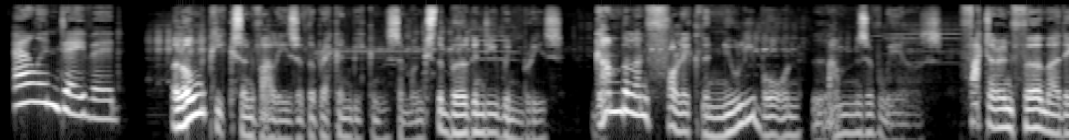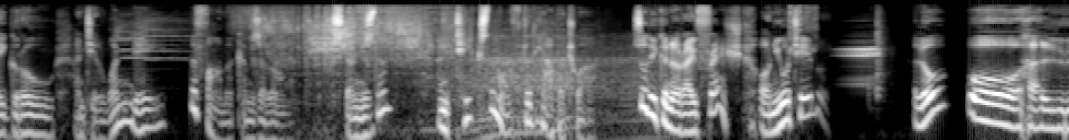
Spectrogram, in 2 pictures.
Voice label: Narrative Compilation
